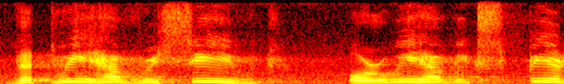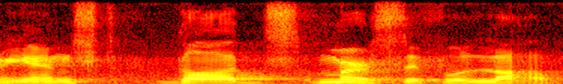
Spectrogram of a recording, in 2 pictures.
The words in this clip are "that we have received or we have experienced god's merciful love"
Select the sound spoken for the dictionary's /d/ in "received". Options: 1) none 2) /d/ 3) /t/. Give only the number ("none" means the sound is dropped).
2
